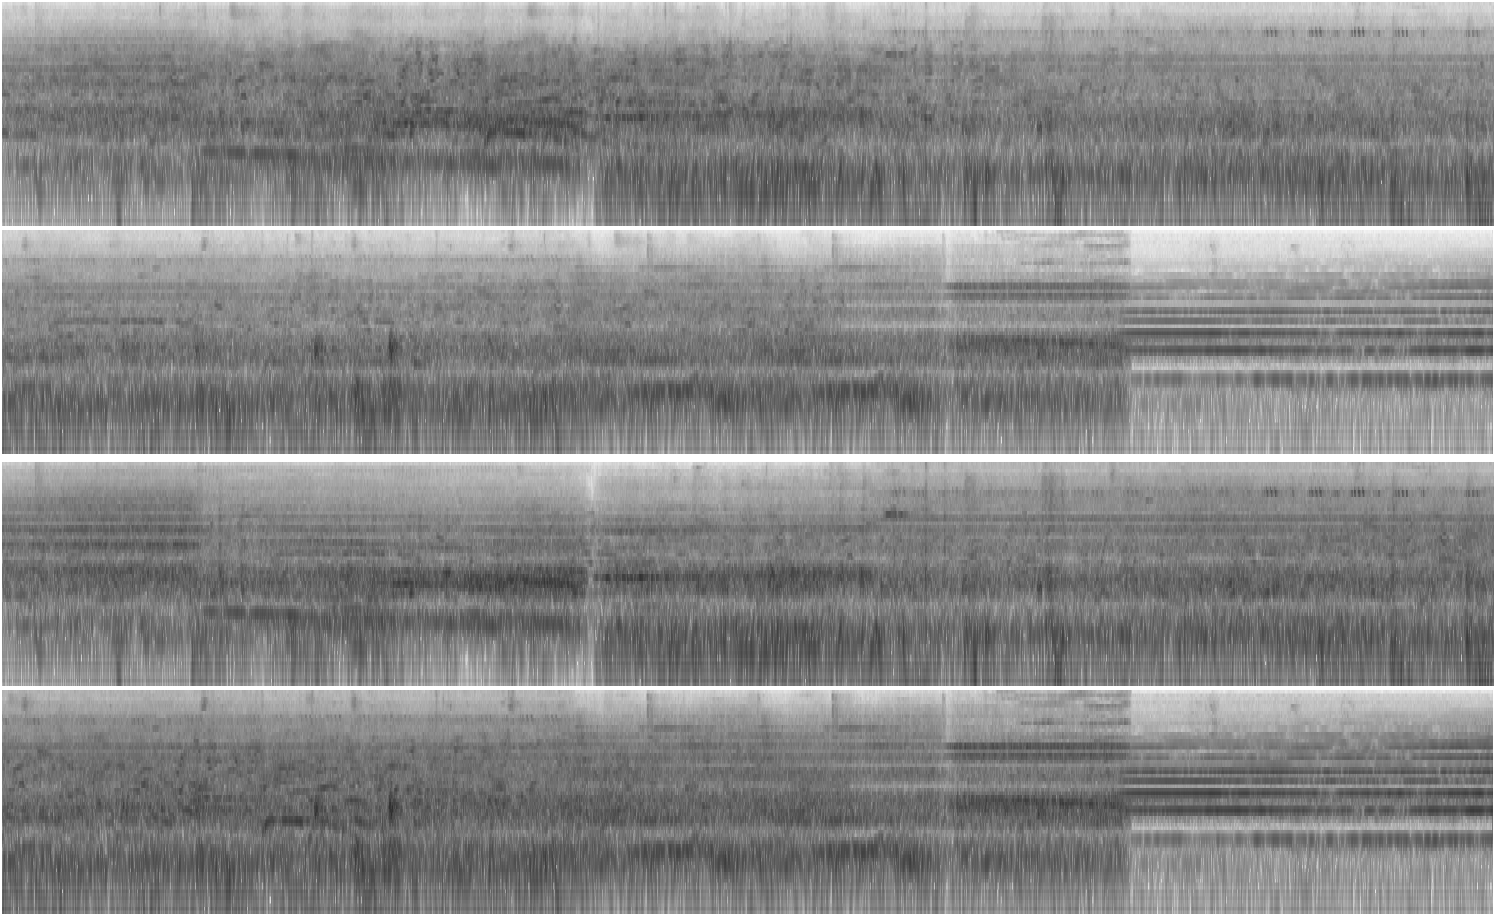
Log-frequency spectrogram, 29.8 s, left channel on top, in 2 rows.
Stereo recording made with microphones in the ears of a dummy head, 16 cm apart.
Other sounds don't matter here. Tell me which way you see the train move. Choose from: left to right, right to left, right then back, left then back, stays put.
stays put.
